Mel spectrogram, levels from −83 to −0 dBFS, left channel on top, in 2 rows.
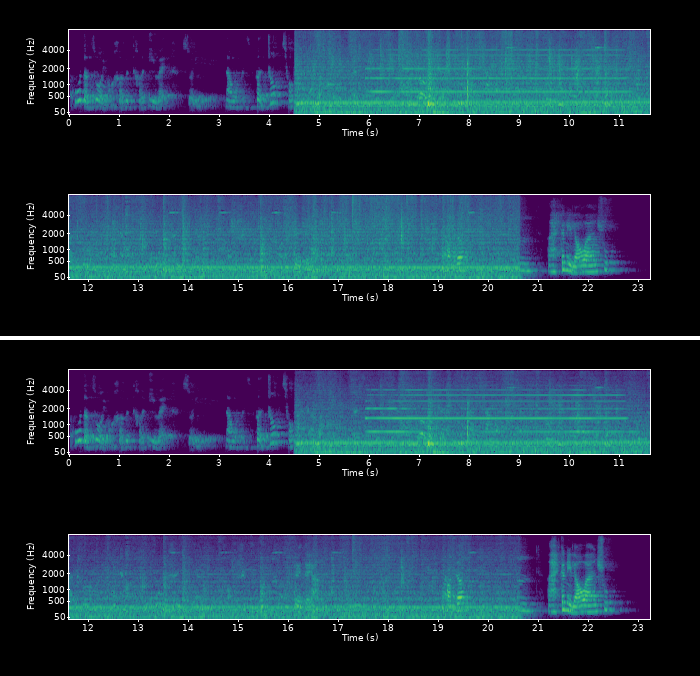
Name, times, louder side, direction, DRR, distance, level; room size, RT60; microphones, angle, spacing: voice 1, 0.0-14.3 14.6-16.1 17.2-17.5 19.1-19.8, equal, 10° left, 1 dB, 3.3 m, -41 dB
sound 1, 4.5-20.6, left 2 dB, 50° left, 1.6 m, -28 dB
Wind instrument woodwind instrument, 5.9-11.3, right 3 dB, 20° right, 3.4 m, -32 dB
voice 2, 16.1-16.7 19.1-19.5 20.5-20.9 21.2-22.4, right 2 dB, 65° right, 3 dB, 2.2 m, -28 dB
22.5 x 17.0 x 7.2 m, 0.77 s
head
